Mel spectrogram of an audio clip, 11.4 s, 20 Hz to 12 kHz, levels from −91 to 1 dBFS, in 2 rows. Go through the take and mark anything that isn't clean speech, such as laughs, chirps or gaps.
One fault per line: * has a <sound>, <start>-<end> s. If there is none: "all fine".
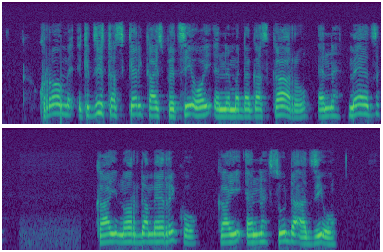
all fine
